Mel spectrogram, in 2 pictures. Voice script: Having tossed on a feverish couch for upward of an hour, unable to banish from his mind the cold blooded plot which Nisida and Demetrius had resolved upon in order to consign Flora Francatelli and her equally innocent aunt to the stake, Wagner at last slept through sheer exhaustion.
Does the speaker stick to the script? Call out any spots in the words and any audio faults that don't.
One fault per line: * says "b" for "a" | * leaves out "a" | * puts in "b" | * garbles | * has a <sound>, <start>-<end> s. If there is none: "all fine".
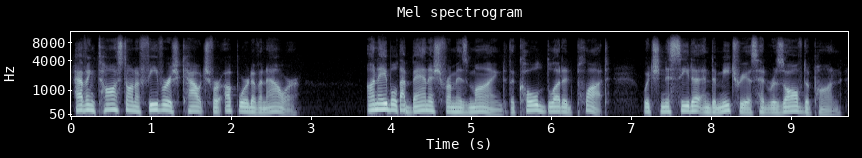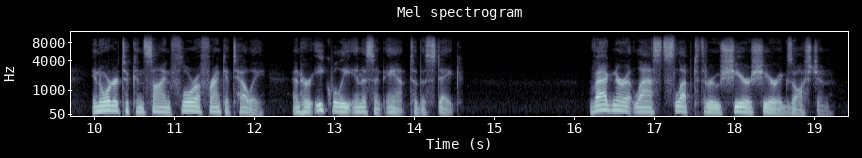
* puts in "sheer"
